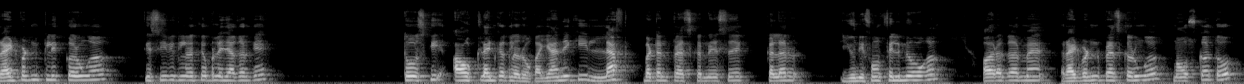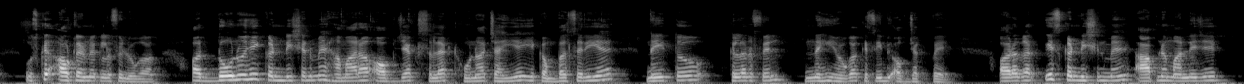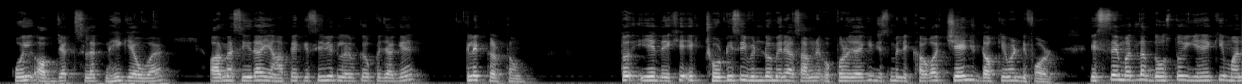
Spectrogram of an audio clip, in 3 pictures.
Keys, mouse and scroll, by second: 2.3 right click, 15.6-26.2 drag, 29.4 click, 32.1-36.2 drag, 36.2-37.3 drag.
